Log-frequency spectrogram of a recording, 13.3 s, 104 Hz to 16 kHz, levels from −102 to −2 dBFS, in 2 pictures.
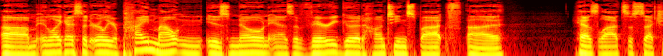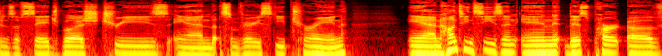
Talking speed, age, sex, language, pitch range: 165 wpm, 30-49, male, English, 120-150 Hz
